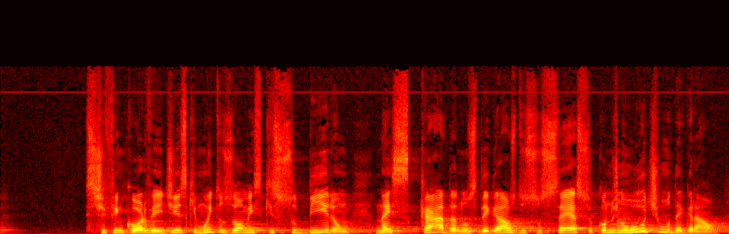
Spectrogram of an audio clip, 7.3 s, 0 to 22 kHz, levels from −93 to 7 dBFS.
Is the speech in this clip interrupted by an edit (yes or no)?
yes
